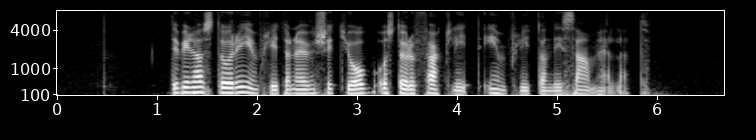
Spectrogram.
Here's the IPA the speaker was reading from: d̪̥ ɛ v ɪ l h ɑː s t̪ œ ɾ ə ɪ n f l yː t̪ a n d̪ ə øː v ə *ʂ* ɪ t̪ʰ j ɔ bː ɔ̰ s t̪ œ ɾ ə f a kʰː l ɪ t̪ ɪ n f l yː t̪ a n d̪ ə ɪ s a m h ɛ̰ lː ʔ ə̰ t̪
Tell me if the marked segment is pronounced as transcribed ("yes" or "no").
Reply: yes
